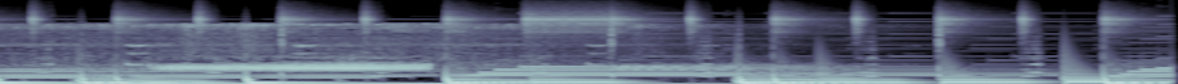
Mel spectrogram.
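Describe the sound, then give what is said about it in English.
A Boie's frog calls repeatedly in short, loud croaking bursts with a buzzy, rhythmic quality, the pulses coming in quick succession with no voices present. “One source I read said that this frog's call, quote, lacks harmonic structure which seems overly critical.”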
